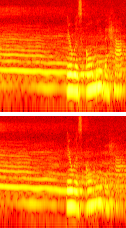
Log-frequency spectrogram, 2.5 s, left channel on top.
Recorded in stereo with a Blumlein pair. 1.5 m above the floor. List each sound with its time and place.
1.3 s a woman speaking: straight ahead, 0.9 m; by 2.5 s 25° left, 1.4 m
